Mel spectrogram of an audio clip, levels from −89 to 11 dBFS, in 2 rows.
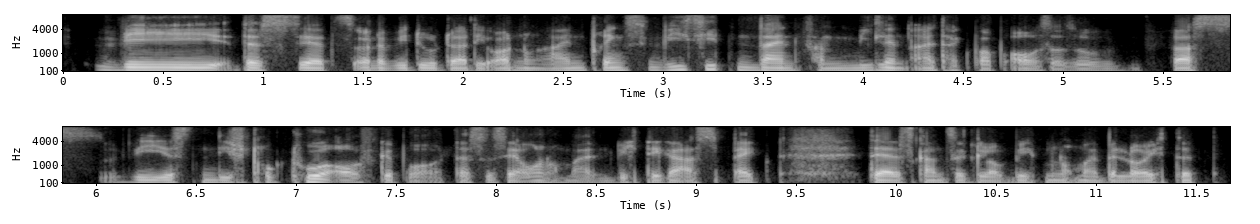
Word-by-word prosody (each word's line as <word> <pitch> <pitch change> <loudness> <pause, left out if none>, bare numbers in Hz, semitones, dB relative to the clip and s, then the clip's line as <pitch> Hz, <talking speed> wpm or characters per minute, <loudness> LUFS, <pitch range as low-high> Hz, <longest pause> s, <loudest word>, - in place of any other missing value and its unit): wie 115 -3 +5
das 105 -1 +2
jetzt 105 -2 +3
oder 100 -3 0
wie 100 - -2
du 105 -2 +1
da 100 0 +3
die 95 0 -4
Ordnung 95 -1 0
reinbringst. 100 +4 -2
Wie 130 +4 -2
sieht 150 -2 -4
denn 115 - -4
dein 105 -2 +4
Familienalltag 100 +1 -3
überhaupt - - -4
aus? 85 -1 -2
Also, 85 +2 -9 0.3
was - - 0
wie 105 -2 -2
ist 100 - -1
denn 105 - -6
die 100 -1 -1
Struktur 130 +3 +3
aufgebaut? 95 -1 -3
Das - - -5
ist - - -7
ja - - +1
auch - - -2
noch 90 0 -9
mal 85 -2 -7
'n 85 +1 -15
wichtiger - - 0
Aspekt, - - -3 0.4
der 95 - +8
das 90 - 0
Ganze, 90 +1 -1
glaube 85 0 -2
ich, 90 - -10
noch 90 -2 -4
mal 90 -1 -3
beleuchtet. 90 0 0
100 Hz, 215 wpm, -19 LUFS, 90-110 Hz, 0.4 s, der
